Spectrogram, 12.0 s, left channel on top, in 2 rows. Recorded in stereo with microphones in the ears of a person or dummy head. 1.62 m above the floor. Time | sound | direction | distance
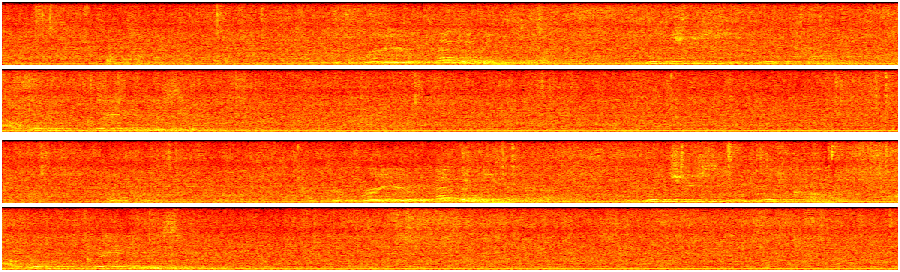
0.7 | a rattle | 40° left (ahead or behind) | 4 m
2.0 | a woman speaking | 75° right (ahead or behind) | 5.5 m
